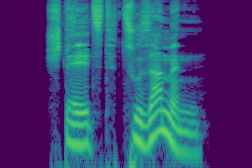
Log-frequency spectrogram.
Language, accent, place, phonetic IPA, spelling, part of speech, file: German, Germany, Berlin, [ˌʃtɛlst t͡suˈzamən], stellst zusammen, verb, De-stellst zusammen.ogg
- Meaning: second-person singular present of zusammenstellen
